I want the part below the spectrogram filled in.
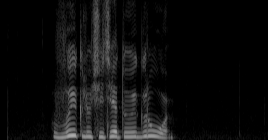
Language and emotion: Russian, angry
